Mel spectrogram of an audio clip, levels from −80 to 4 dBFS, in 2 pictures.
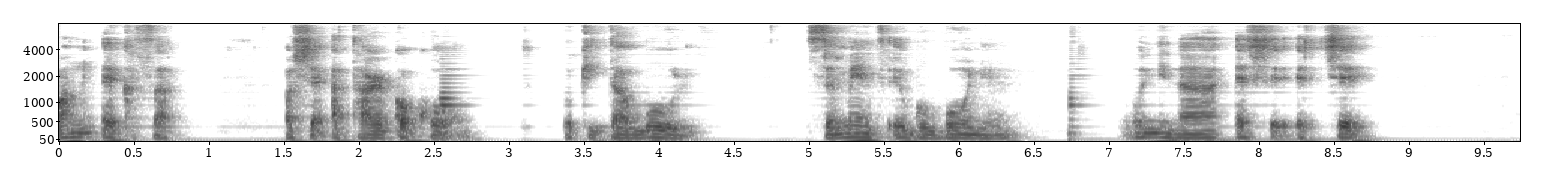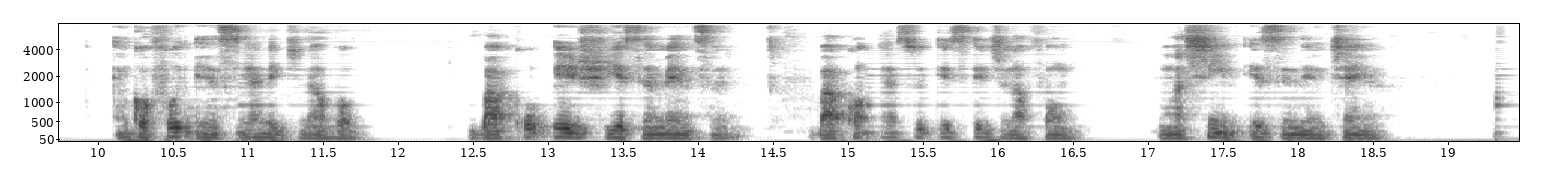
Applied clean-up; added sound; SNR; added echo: neural mask model DeepFilterNet 3.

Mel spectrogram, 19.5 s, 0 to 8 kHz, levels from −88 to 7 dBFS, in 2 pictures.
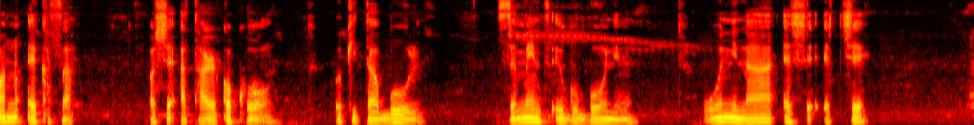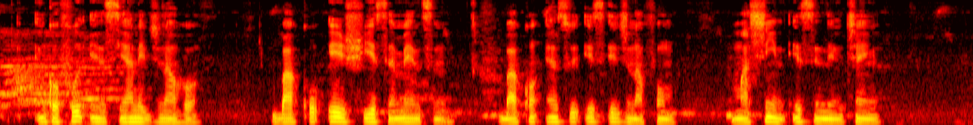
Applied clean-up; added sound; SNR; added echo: none; none; none; none.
